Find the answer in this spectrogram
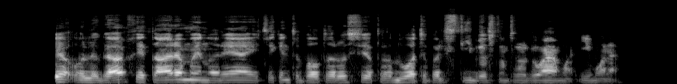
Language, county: Lithuanian, Vilnius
